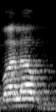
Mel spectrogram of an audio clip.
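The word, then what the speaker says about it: الضالين: গাইরিল মাগদুবি আলাইহিম আলাইহিম ওয়ালাদাল্লিন যেমন জল্লিন পড়ি না আবার কি পড়বে না জল্লিন জল্লিন পড়লে নামাজ হবে না কিন্তু কেউ যদি দোয়া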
